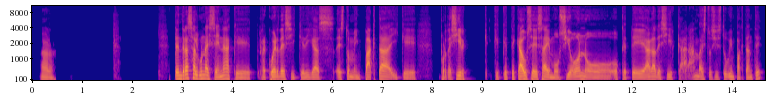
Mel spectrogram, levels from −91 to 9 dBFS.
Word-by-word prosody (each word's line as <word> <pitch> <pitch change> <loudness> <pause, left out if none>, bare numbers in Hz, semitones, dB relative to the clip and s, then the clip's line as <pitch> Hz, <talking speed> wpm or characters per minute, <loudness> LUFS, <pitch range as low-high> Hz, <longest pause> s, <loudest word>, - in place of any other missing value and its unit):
Claro. 95 -4 -3 2.4
¿Tendrás 145 +5 +5
alguna 150 -2 +5
escena 125 +3 +1
que 85 -3 -4
recuerdes, 110 +1 +1
y 90 - -8
que 95 - -4
digas: 95 0 -2
"Esto 100 +4 -3
me 100 -4 -2
impacta", 85 -1 +3
y 90 - -6
que, 85 -3 -6 0.5
por - - -6
decir, 130 -1 0 0.3
que - - -19
que - - -10
que - - -3
te - - -5
cause 110 - +6
esa 110 +1 +3
emoción, 100 +5 0
o 95 - -1 0.5
o, - - -5
que - - -4
te 95 -1 0
haga 115 +3 +3
decir: 100 +1 -5
"Caramba, 115 +1 -5
esto 110 -2 -8
sí 105 - -8
estuvo 105 +3 -5
impactante". 105 - -4
105 Hz, 140 wpm, -25 LUFS, 95-115 Hz, 2.4 s, cause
